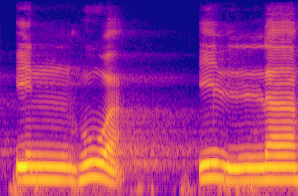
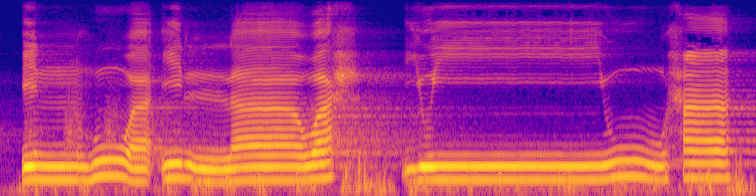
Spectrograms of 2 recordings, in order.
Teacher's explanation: huruf la ditahan ditekan lalu dipanjangkan 2 harokat karena di depannya terdapat alif.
